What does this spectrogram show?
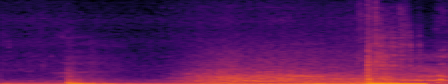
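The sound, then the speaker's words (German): A door slams shut with a heavy thud, preceded by a lighter knock, over a steady rumbling background noise, trapping the speakers inside a room far below zero degrees. “Oh, die Tür!”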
